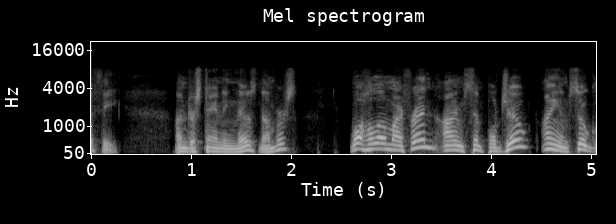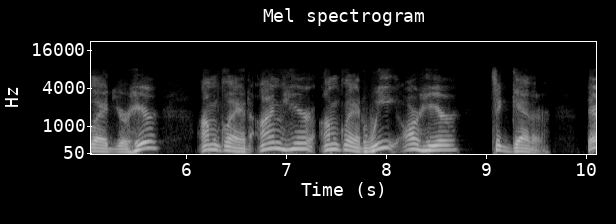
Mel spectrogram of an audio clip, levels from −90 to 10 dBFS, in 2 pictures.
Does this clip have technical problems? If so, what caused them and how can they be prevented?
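No, no technical faults here.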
